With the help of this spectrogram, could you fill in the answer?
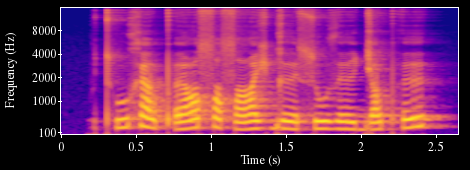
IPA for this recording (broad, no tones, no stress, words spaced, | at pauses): tʰuxælˠ pʼɜ sˤisˤɛːʒɡɘː suðɘː ɟɘlˠpʰɘ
